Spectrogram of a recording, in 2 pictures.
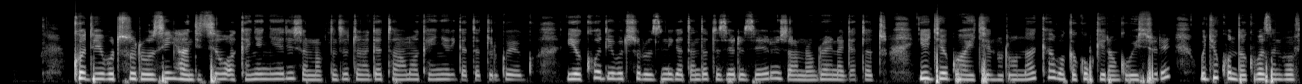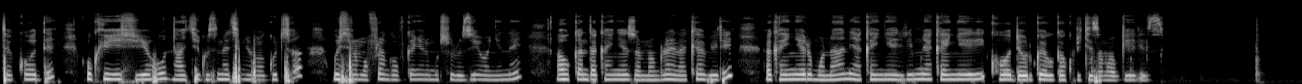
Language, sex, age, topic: Kinyarwanda, female, 18-24, finance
